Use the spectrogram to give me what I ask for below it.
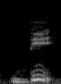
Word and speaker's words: the: হবে সাধারণত দা, আর শব্দের প্রথম অক্ষর যদি ভাওয়েল হয় তাহলে THE এর উচ্চারণ হবে দি।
